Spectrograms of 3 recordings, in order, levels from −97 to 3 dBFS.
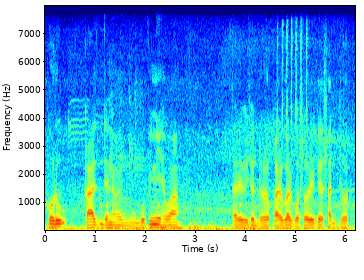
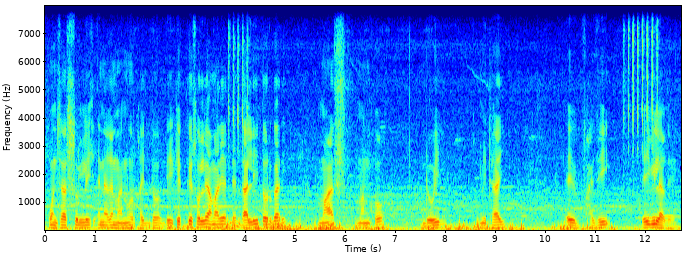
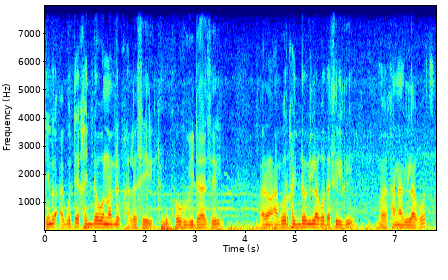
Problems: constant background noise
